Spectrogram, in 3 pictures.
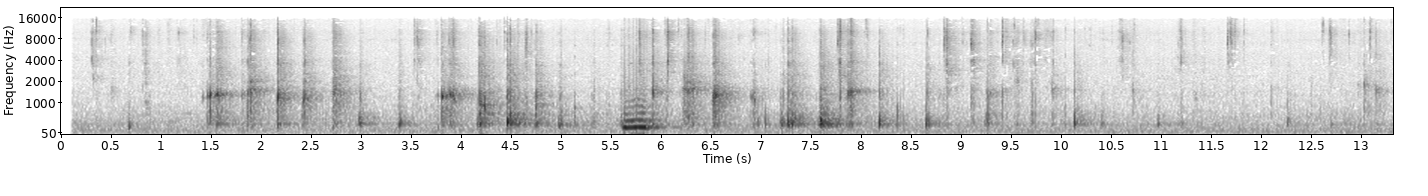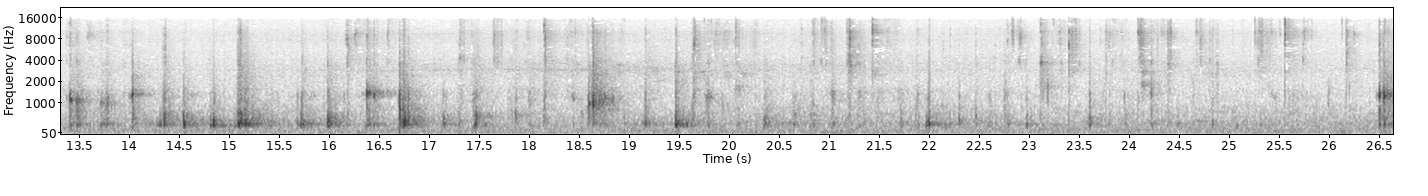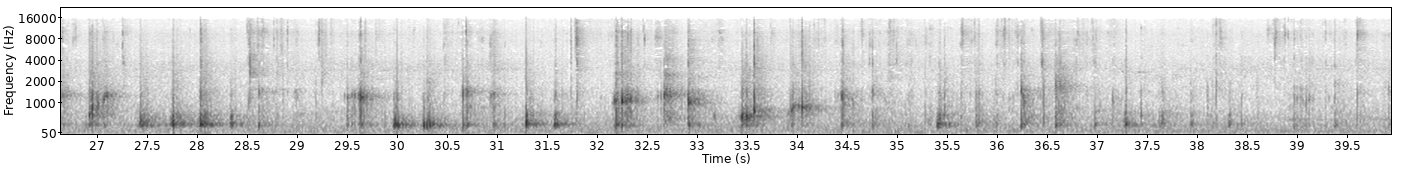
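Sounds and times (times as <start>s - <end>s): chewing: 0.2s - 39.9s.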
